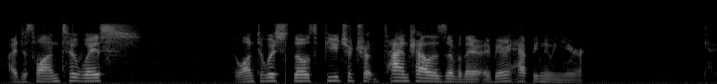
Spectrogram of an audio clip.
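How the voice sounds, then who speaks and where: A man's voice: on the high side, sharp tone, highs cut off. A man streaming live, chatting casually with his viewers in an informal, rambling way and swearing freely.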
